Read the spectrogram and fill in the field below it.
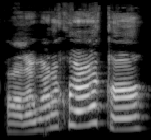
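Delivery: high squawky parrot, loud. Pretend. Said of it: "a better parrot voice than I thought I could do".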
